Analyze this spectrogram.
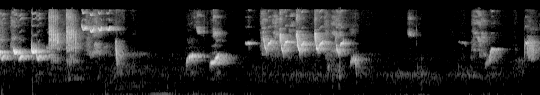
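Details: Young flycatcher, known as sikatan londo, rehearsing song: quick chirped phrases, paired whistles, a fast series of buzzy notes, then scattered softer calls with brief pauses.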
